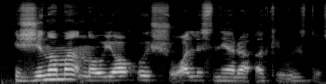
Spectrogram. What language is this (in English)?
Lithuanian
